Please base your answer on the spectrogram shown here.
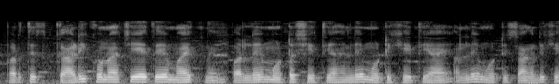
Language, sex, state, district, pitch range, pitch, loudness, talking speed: Marathi, male, Maharashtra, Chandrapur, 95-115 Hz, 105 Hz, -17 LUFS, 245 wpm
